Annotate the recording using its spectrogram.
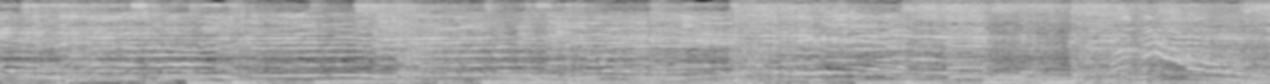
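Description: Live blues band playing an instrumental passage: electric guitar over bass and drums, with bending, gliding notes in the second half.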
